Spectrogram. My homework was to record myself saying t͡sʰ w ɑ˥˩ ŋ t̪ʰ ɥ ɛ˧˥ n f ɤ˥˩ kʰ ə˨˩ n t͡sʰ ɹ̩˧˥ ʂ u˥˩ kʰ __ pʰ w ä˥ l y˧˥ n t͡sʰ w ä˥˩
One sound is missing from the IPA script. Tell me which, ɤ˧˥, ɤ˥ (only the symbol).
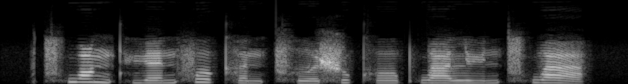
ɤ˥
